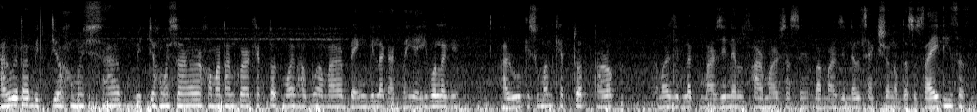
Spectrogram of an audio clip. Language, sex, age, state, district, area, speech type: Assamese, male, 30-45, Assam, Goalpara, urban, spontaneous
